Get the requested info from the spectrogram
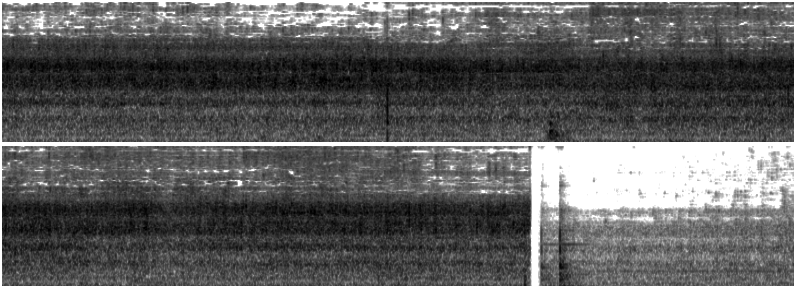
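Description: Chicken pieces sizzling in oil and soy-vinegar sauce in a non-stick pan, a steady hiss with a couple of light knocks from a silicone spatula. About thirteen seconds in it cuts off and gives way to a quieter simmer.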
